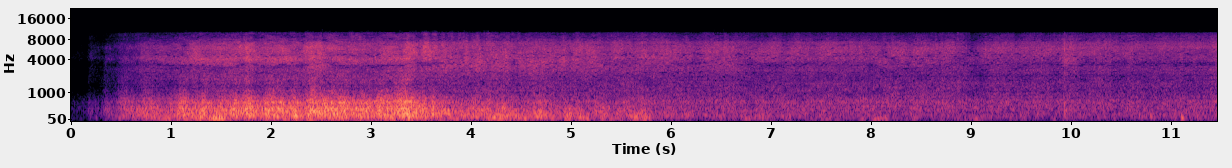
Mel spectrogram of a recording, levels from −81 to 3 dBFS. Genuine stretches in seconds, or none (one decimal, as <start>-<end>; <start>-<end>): 0.0-5.3; 6.0-6.6; 8.1-11.5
